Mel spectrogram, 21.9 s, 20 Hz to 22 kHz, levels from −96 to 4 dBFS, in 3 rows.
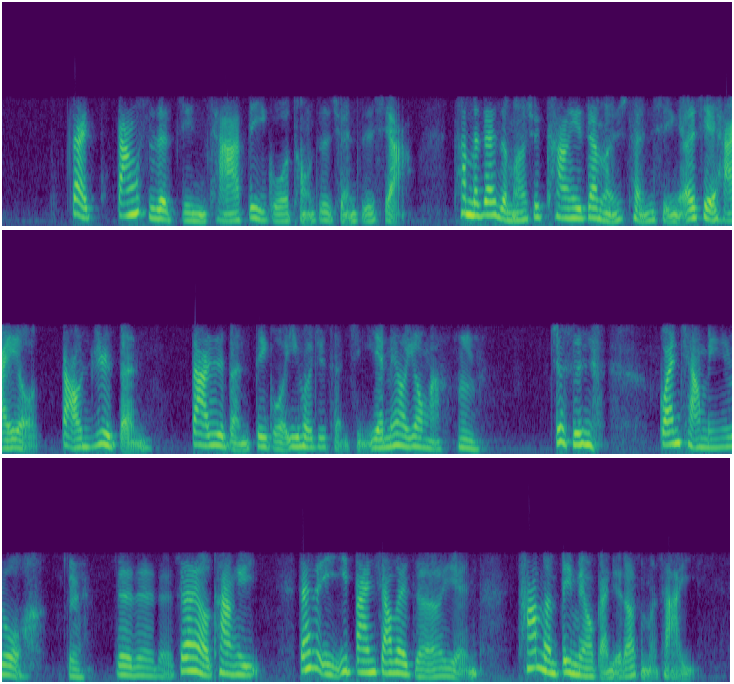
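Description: Speech, carried through the AMR narrowband mobile codec for its whole length. Nothing above 4 kHz survives, so it sounds thin and phone-like. The voice is plainly buzzy and synthetic, as the pulse-driven vocal-tract model runs short of bits, which fits a low mode near 7.4 kbps.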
